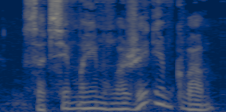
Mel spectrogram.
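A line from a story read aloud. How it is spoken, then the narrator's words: Quiet but firm objection. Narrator (Russian): тихо, но твердо возражал Керен Квирт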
